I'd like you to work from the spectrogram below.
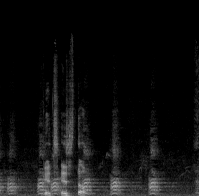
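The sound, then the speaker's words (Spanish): A dog barks repeatedly in short, sharp bursts, a quick cluster followed by a few spaced-out barks, loud, while a person briefly speaks over them. “Porque hay un perro ladrando.”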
